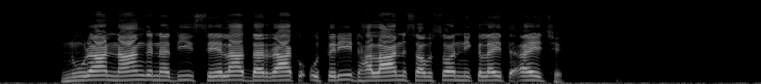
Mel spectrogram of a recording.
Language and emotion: Maithili, neutral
